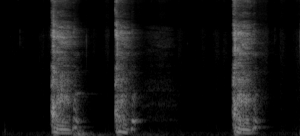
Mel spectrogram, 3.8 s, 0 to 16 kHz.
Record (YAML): three_cough_length: 3.8 s
three_cough_amplitude: 10777
three_cough_signal_mean_std_ratio: 0.39
survey_phase: beta (2021-08-13 to 2022-03-07)
age: 18-44
gender: Male
wearing_mask: 'No'
symptom_cough_any: true
symptom_new_continuous_cough: true
symptom_runny_or_blocked_nose: true
symptom_shortness_of_breath: true
symptom_sore_throat: true
symptom_fatigue: true
symptom_fever_high_temperature: true
symptom_headache: true
symptom_onset: 6 days
smoker_status: Never smoked
respiratory_condition_asthma: false
respiratory_condition_other: false
recruitment_source: Test and Trace
submission_delay: 2 days
covid_test_result: Positive
covid_test_method: RT-qPCR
